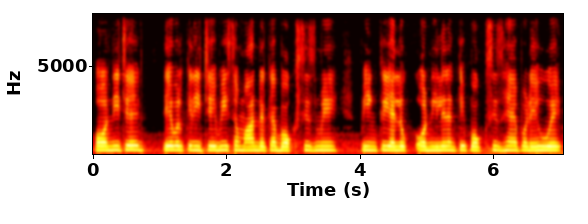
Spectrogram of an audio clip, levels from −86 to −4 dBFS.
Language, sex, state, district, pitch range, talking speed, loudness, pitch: Hindi, female, Punjab, Pathankot, 230-245 Hz, 170 wpm, -15 LUFS, 235 Hz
